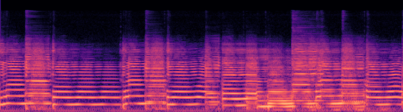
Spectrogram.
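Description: Stratocaster-style electric guitar playing a blues-rock riff in E: a slide up from A to B at the fourth fret with a D added on top, notes and double-stops ringing into each other.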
